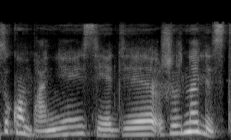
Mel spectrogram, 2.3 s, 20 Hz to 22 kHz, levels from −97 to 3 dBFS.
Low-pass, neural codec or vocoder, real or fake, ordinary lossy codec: 10.8 kHz; none; real; Opus, 24 kbps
